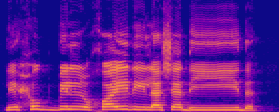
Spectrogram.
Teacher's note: لِحُبِّ الْخَيْرِ لَشَدِيدٌ، یہاں پر بھی دال حروف قلقلہ میں سے ہے اور یہ ساکن ہو گیا وقف کی وجہ سے، اس لیے یہاں پر ہم نے قلقلہ ظاہر کر کے پڑھا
